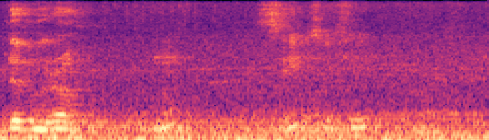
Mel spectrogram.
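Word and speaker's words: Deburau: Pero entonces los franceses pronunciaban de Bureau, ¿no?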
